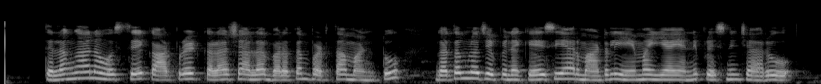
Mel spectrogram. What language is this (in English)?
Telugu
